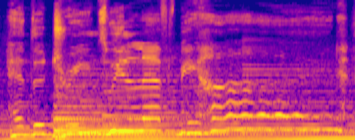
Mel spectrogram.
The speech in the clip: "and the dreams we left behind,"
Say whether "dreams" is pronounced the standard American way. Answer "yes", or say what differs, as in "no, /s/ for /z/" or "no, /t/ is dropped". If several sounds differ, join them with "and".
yes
